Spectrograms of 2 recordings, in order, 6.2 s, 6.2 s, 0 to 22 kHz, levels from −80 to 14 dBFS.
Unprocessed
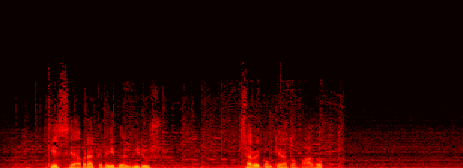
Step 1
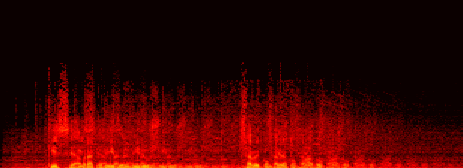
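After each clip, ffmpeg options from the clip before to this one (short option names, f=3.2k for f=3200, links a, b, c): -af "adynamicequalizer=threshold=0.002:dfrequency=6200:dqfactor=0.91:tfrequency=6200:tqfactor=0.91:attack=5:release=100:ratio=0.375:range=3.5:mode=boostabove:tftype=bell,aecho=1:1:352|704|1056|1408|1760|2112|2464:0.422|0.24|0.137|0.0781|0.0445|0.0254|0.0145"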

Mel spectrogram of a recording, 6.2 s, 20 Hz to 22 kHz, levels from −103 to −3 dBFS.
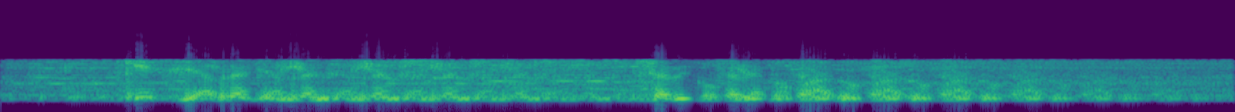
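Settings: -filter_complex "[0:a]afftfilt=real='re*between(b*sr/4096,370,2800)':imag='im*between(b*sr/4096,370,2800)':win_size=4096:overlap=0.75,asplit=2[a][b];[b]adelay=22,volume=-5dB[c];[a][c]amix=inputs=2:normalize=0,acompressor=threshold=-37dB:ratio=5,volume=8.5dB"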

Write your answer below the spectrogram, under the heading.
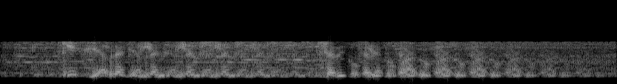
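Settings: -filter_complex "[0:a]highshelf=f=2.3k:g=10.5,acrossover=split=400|520|860[a][b][c][d];[a]asoftclip=type=tanh:threshold=-39dB[e];[e][b][c][d]amix=inputs=4:normalize=0"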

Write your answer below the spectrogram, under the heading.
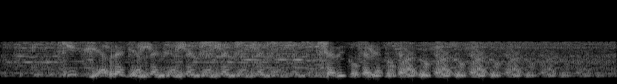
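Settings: -af "alimiter=limit=-21.5dB:level=0:latency=1:release=218"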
